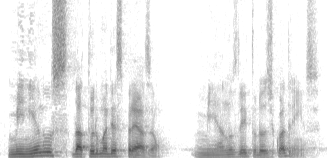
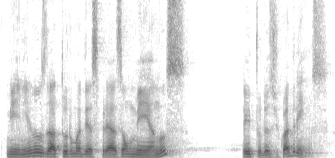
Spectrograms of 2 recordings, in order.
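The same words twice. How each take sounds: First: There is a pause after 'desprezam'. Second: There is no pause after 'desprezam'. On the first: They despise everything except comic reading. "eu posso ler assim" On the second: They despise comic reading less than other reading. "Ou eu posso ler"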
